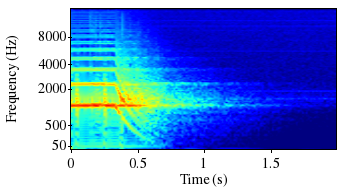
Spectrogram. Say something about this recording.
Instrument samples > Synths / Electronic
Benjolon 1 shot22
1 shot sound sampled from a modular synth. gear used: diy benjolin from kweiwen kit, synthesis technology e440 and e520, other control systems....... percussive modular synth hit. throw these in a sampler or a daw and GET IT
NOISE, HARSH, SYNTH, MODULAR, 1SHOT, DRUM, CHIRP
